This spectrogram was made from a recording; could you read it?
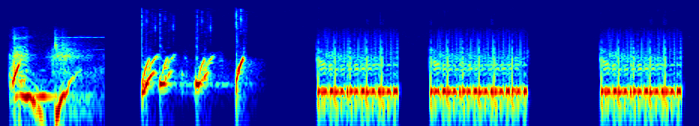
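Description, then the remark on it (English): A few quick bloopy electronic chirps, then a loud buzzing phone tone in three short, evenly spaced bursts with silent gaps, as a caller hangs up and calls the other person back. No one speaks. “So I'll hang up, and I'll call you back right now.”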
